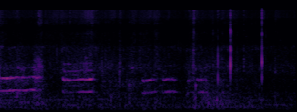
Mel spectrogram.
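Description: A dog whines softly.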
